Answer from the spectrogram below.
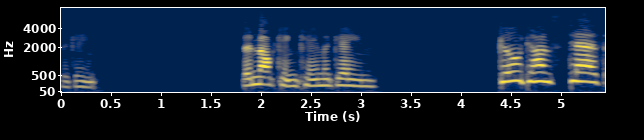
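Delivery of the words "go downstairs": higher, slow call through a door. A narrator's reading. Kivrin calls to the knocking child, high and insistent. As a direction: call it out slowly, pitched up.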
